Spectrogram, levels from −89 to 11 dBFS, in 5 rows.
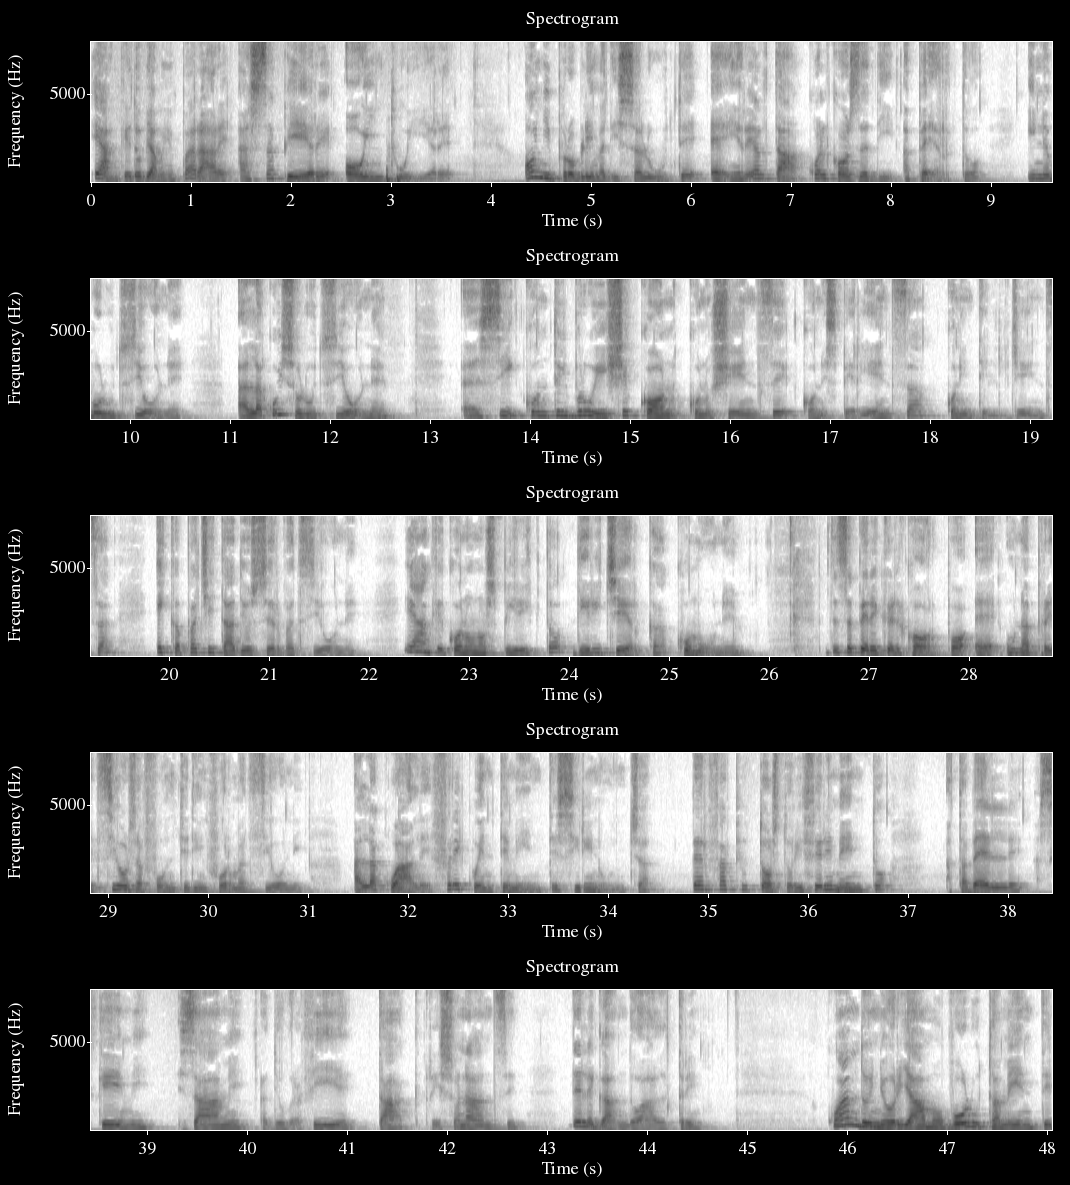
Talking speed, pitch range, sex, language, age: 95 wpm, 150-210 Hz, female, Italian, 60-79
